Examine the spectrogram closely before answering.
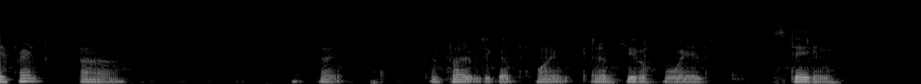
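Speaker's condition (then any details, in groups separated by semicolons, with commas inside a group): Cerebral palsy; speaks relatively well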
